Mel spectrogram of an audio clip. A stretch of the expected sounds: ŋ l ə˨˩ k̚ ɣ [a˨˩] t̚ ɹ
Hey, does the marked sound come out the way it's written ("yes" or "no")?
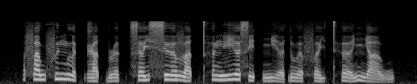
yes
